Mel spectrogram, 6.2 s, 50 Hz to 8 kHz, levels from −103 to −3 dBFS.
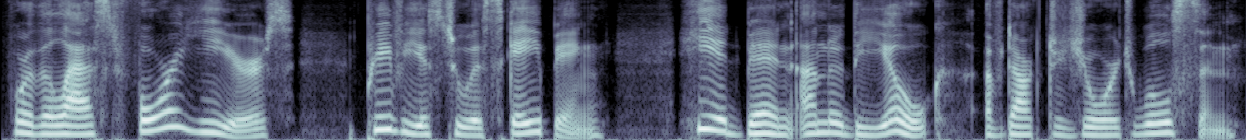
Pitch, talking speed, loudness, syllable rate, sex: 195 Hz, 175 wpm, -19 LUFS, 4.6 syllables/s, female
